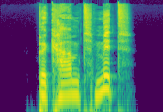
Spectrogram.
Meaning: second-person plural preterite of mitbekommen
- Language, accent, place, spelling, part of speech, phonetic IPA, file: German, Germany, Berlin, bekamt mit, verb, [bəˌkaːmt ˈmɪt], De-bekamt mit.ogg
